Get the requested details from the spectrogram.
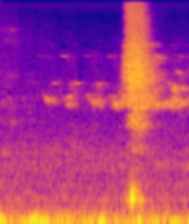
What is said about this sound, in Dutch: Ik hoor zelf helemaal de vogeltjes. Ik heb een microfoontje meegenomen, want ik dacht, ja, anders is er helemaal, is er helemaal niks meer van mij te horen.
